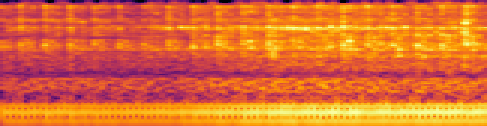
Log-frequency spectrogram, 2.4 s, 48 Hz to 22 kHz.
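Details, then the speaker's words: 1948 Ford 8N tractor idling after rebuild with the PTO engaged (old PTO seal reinstalled): a steady low idle with an even firing beat that picks up slightly as the PTO takes load. It is running smooth. "in the meantime we're going to um engage the PTO there you can hear it and we're going to see if our lift works"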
